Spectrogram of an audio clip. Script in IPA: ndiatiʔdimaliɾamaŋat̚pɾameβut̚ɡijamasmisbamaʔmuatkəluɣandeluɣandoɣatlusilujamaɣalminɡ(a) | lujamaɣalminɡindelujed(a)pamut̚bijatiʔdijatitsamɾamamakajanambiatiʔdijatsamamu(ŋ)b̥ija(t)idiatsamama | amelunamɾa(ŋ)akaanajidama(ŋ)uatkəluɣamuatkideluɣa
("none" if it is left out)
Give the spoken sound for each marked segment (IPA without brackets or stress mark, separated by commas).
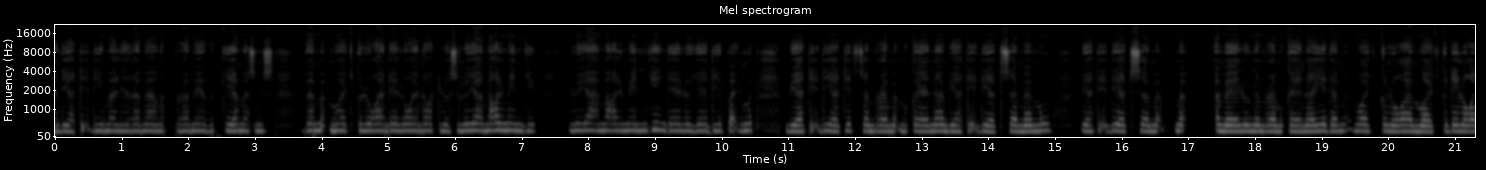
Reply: i, i, ŋ, t, m, m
